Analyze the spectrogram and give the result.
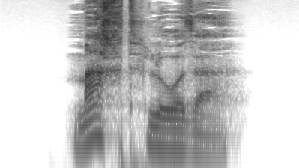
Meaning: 1. comparative degree of machtlos 2. inflection of machtlos: strong/mixed nominative masculine singular 3. inflection of machtlos: strong genitive/dative feminine singular
- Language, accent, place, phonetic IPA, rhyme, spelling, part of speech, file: German, Germany, Berlin, [ˈmaxtloːzɐ], -axtloːzɐ, machtloser, adjective, De-machtloser.ogg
